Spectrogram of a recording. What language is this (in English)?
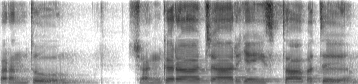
Sanskrit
